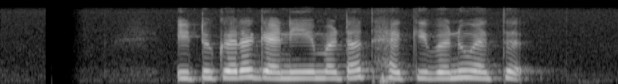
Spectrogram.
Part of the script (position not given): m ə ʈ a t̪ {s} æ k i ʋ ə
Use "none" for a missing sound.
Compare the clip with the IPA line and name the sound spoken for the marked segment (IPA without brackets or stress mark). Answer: h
